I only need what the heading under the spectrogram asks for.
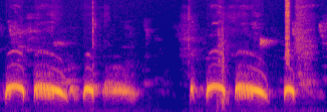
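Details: Spotted dove (tekukur), apparently a male, cooing in the morning: two phrases of deep, hollow, arched coos, four notes each with the last drawn out, separated by a brief pause.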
